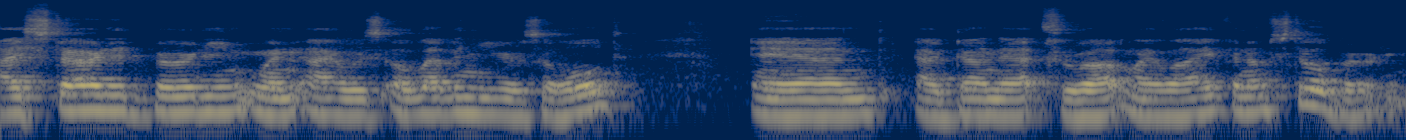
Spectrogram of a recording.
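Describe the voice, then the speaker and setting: Audible room echo follows a man who speaks slowly-ish, at a fairly slow pace, with a fairly high pitch and fairly even intonation. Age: 70s. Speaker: father of the channel owner. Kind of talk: casual interview. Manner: hesitant.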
